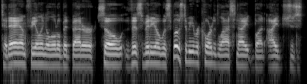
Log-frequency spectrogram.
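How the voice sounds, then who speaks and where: A man's voice: medium pitch, a bit bright, dry recording. A man with a congested nose, hosting a casual video preview of upcoming matches, earnest and chatty, leaning on stressed words. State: congested, recovering from a fever. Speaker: wrestling preview channel host. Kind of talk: casual vlog commentary, breaking down upcoming matches.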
